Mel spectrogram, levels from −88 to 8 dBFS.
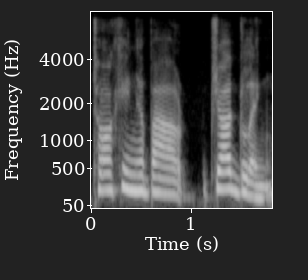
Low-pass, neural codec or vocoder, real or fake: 7.2 kHz; codec, 16 kHz in and 24 kHz out, 2.2 kbps, FireRedTTS-2 codec; fake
